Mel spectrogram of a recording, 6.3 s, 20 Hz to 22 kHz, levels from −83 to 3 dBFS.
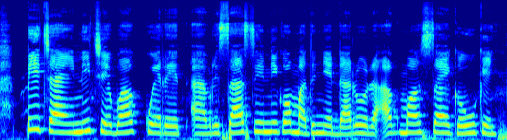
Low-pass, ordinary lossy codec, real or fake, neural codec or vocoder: none; none; real; none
